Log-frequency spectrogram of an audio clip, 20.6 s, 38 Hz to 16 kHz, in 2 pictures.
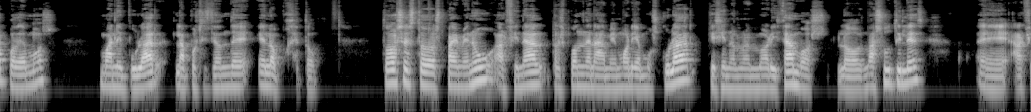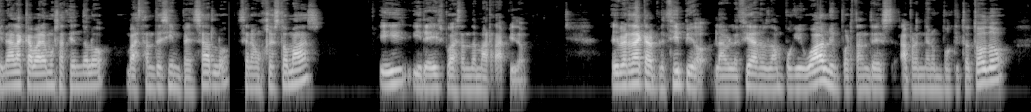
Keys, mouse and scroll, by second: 4.4 shift+s.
